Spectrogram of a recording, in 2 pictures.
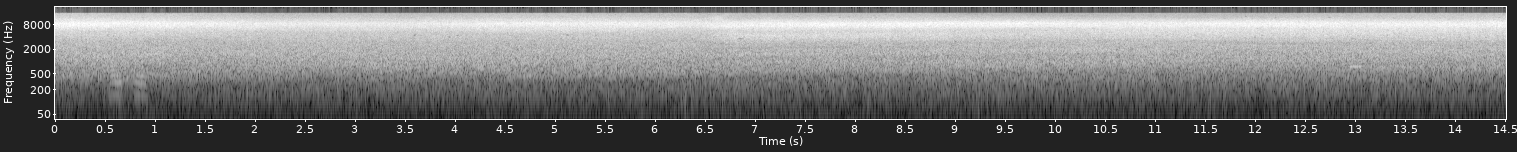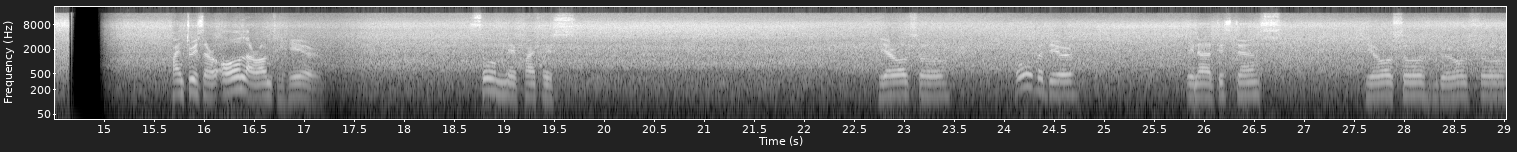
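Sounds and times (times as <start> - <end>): waterfall rushing: 0.0 - 29.0.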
